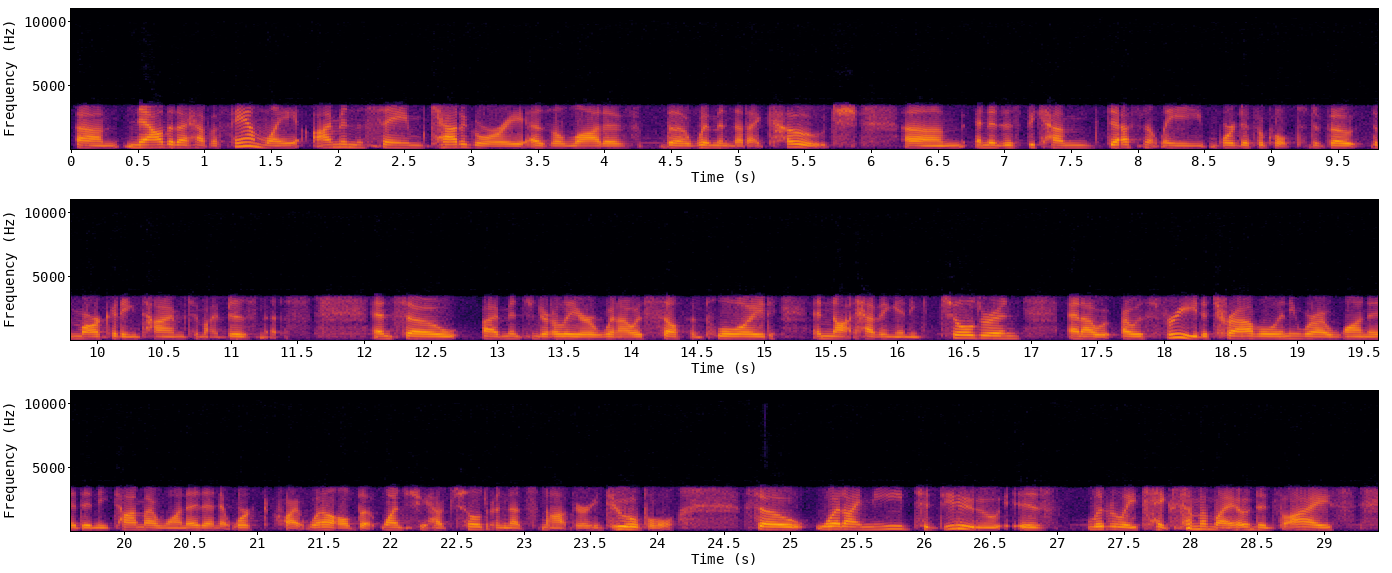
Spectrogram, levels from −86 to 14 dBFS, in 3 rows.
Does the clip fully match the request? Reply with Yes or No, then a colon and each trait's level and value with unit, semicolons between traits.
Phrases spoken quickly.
No: average, 190 wpm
